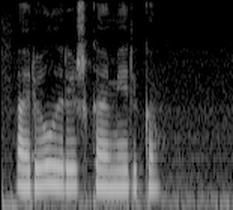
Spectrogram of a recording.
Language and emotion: Russian, neutral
